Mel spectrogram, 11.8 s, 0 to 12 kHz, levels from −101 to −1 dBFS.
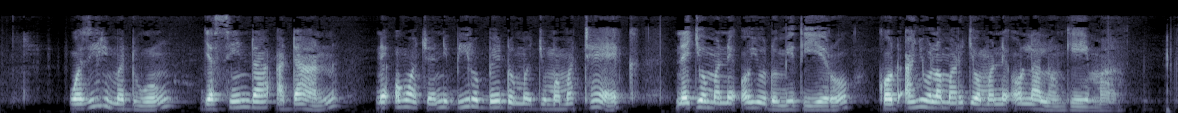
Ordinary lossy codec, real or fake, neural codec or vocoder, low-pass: MP3, 32 kbps; real; none; 7.2 kHz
